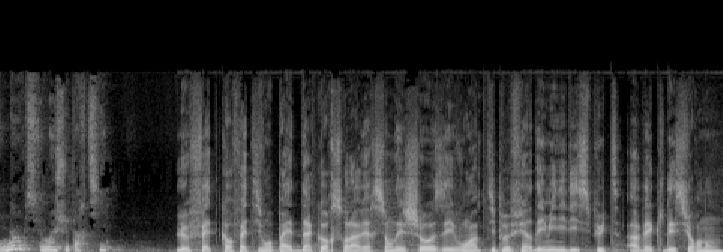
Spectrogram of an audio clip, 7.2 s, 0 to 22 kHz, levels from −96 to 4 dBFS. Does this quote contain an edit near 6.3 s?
yes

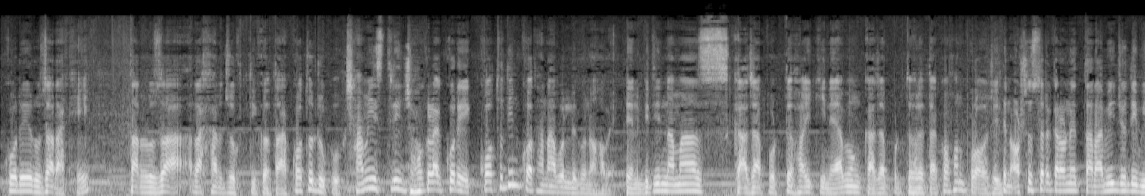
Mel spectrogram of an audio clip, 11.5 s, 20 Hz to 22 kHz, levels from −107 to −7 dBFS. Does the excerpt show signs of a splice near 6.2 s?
yes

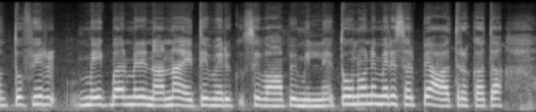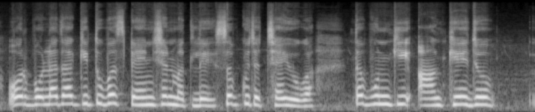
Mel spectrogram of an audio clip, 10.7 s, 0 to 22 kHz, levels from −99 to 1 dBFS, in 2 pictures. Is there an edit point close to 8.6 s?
no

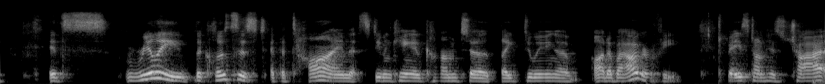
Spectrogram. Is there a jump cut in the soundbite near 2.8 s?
no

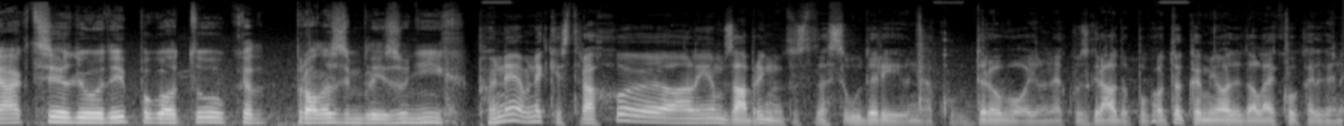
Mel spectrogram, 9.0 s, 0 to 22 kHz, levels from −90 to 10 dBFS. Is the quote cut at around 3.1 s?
yes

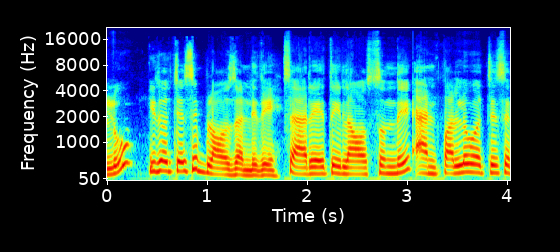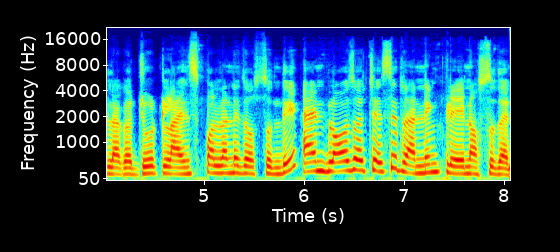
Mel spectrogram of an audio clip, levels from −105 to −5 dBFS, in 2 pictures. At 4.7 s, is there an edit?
no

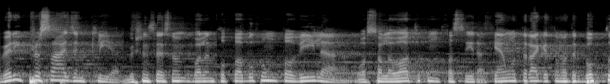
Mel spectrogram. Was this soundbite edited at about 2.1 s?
yes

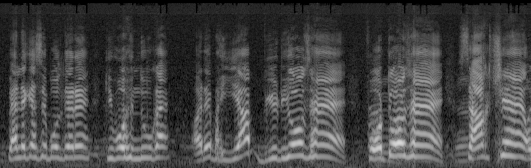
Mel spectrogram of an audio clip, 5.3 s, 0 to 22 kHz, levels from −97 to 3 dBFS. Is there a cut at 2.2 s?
no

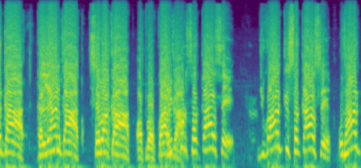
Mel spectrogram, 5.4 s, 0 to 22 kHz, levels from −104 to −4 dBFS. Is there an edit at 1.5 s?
no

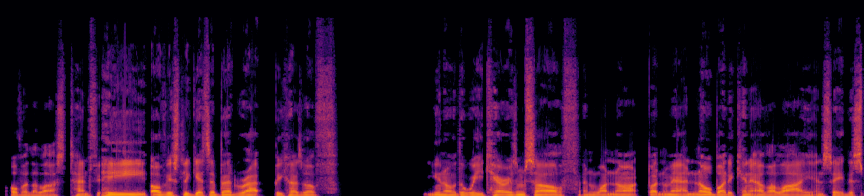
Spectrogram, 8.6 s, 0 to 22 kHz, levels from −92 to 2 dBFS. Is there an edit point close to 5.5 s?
no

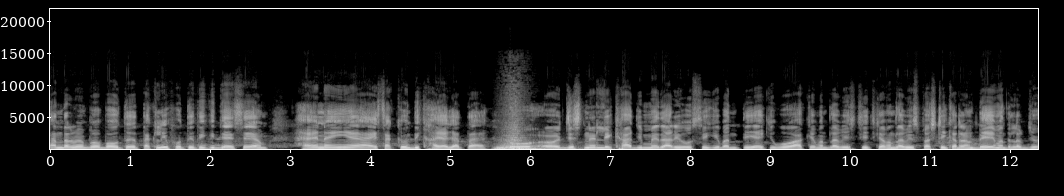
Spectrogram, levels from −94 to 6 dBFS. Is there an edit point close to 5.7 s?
yes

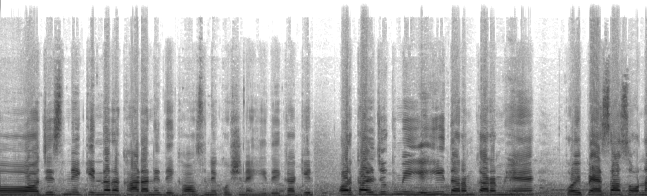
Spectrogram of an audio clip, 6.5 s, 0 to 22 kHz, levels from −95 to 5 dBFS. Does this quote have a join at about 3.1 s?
yes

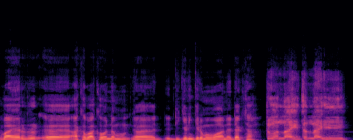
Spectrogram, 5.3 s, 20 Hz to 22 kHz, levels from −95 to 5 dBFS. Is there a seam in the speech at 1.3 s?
no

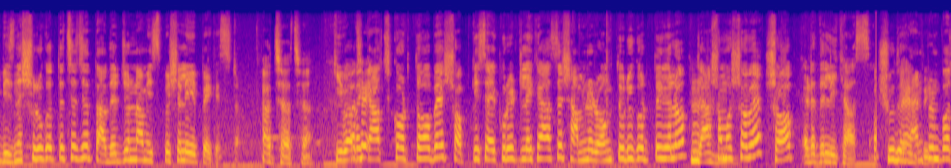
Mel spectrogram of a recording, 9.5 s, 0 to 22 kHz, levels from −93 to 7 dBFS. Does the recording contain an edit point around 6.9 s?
yes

